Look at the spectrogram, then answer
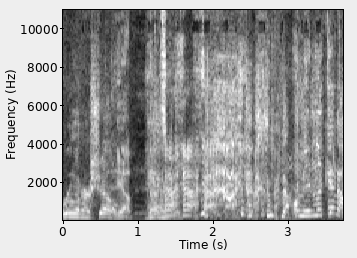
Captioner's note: laughter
